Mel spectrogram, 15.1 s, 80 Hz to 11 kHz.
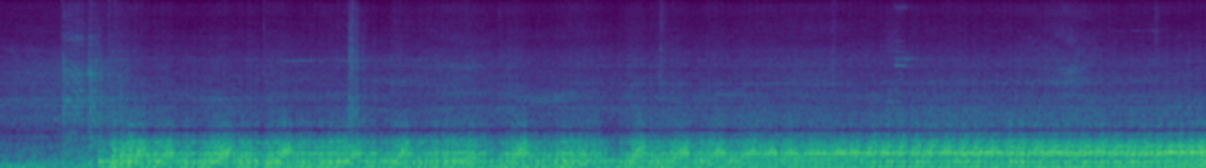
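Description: Honda CBR1000RR's inline-four engine, fitted with an SC-Project aftermarket exhaust, idling steadily. The sound fades in over the first second or so, then holds an even note.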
